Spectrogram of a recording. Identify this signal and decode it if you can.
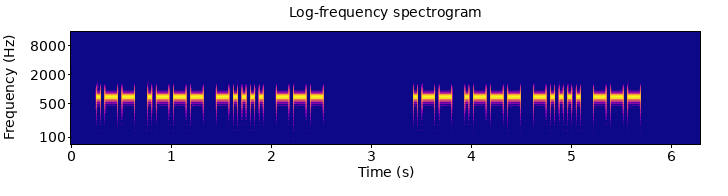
Morse code, heard as a keyed tone, about 28 wpm, 700 Hz. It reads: WJ6O WJ6O
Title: USA Call Signs - 4 Characters - Repeated 2x - 28wpm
